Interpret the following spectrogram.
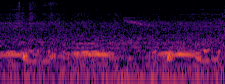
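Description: Racing pigeons cooing softly in a loft, over a steady low hum.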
